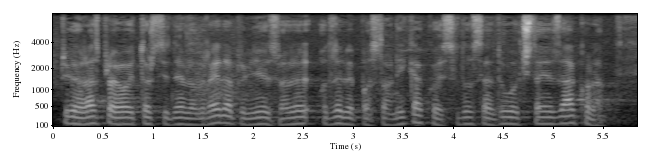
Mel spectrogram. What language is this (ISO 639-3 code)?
hrv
